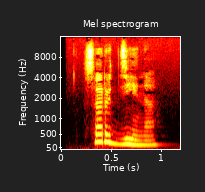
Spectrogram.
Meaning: sardine, pilchard
- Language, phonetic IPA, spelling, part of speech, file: Russian, [sɐrˈdʲinə], сардина, noun, Ru-сардина.ogg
